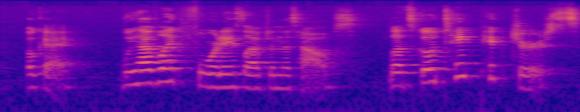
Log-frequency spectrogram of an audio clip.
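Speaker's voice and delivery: plain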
